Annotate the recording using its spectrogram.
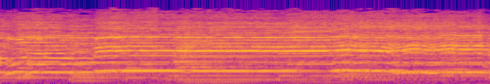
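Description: A male singer holding long, high sung notes over a sustained accompaniment of strings and bass, in a live performance of a quiet ballad.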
